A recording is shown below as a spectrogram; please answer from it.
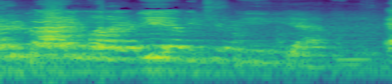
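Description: A group of children singing a chanted song together, louder at first and trailing off toward the end.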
